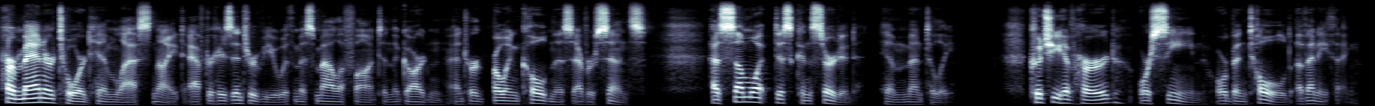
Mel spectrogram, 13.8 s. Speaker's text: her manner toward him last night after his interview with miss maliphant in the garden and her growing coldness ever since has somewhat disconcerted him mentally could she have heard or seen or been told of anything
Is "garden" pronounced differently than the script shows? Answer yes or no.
no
